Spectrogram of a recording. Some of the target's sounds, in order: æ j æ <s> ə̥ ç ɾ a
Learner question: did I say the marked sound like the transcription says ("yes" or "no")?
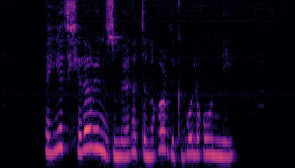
no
